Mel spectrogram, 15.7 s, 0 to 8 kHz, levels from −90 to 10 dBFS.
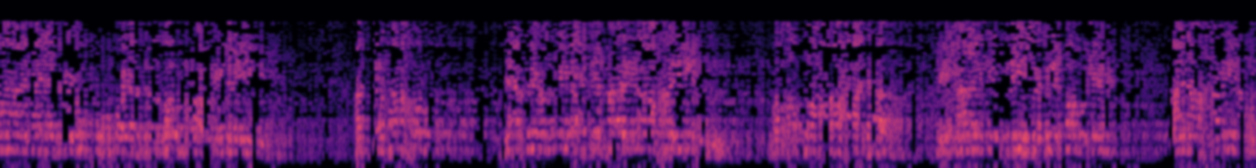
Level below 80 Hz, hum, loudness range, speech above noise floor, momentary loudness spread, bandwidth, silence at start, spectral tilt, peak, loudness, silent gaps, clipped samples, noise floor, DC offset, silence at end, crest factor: -66 dBFS; none; 4 LU; 23 dB; 14 LU; 5.8 kHz; 0 s; -8 dB/octave; -14 dBFS; -33 LUFS; none; under 0.1%; -55 dBFS; under 0.1%; 0 s; 20 dB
